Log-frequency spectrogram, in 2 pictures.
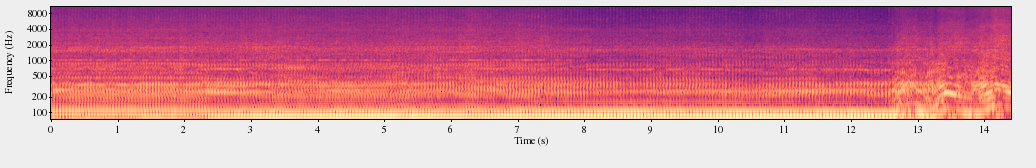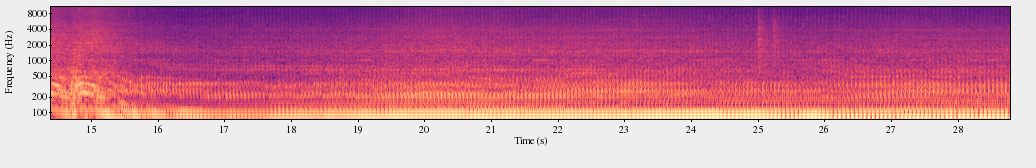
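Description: Lexmoto LXR125's 125 cc single-cylinder engine idling steadily, with a brief rise and fall in pitch about halfway through.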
